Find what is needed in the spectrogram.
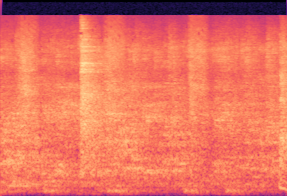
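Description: Gym ambience: background music and people talking, with a single sharp clank a little over a second in.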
